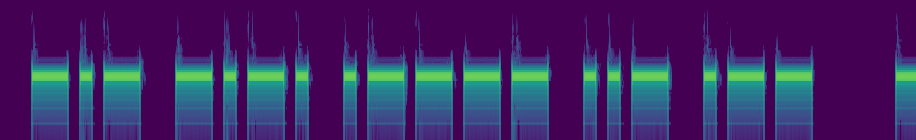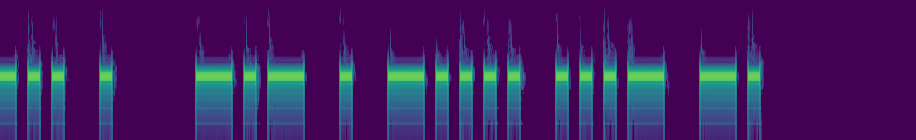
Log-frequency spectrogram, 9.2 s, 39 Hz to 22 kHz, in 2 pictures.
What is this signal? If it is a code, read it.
Morse code, heard as a keyed tone, about 20 wpm, 700 Hz. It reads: KC1UW DE KE6VN
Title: USA Callsign DE Callsign - 5 Characters - 20wpm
